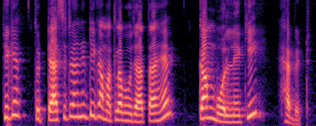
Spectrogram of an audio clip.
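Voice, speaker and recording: A patient woman teacher explains word meanings to school children and goes over each point several times. Her pitch rises and falls a great deal from phrase to phrase. She spells suffixes out letter by letter. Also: sing-song, moderate pace. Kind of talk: online vocabulary class for school children.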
